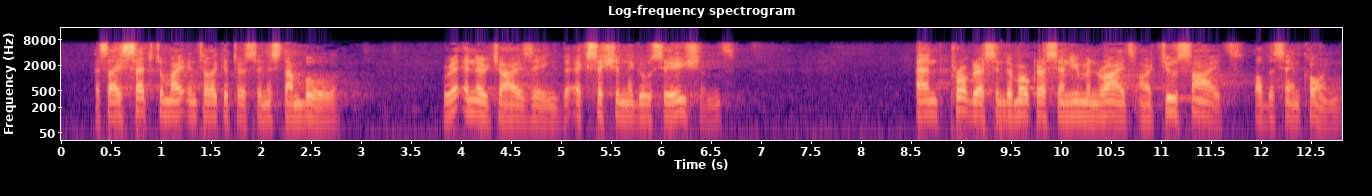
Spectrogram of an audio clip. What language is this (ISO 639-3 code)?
eng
